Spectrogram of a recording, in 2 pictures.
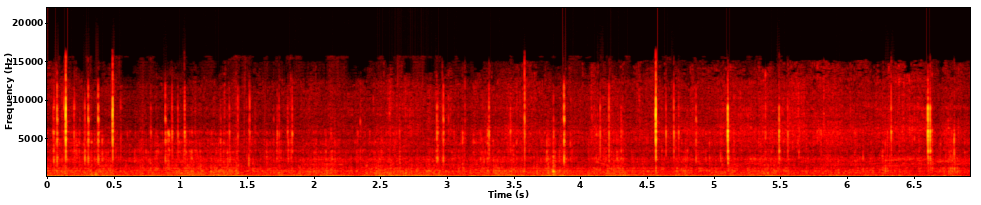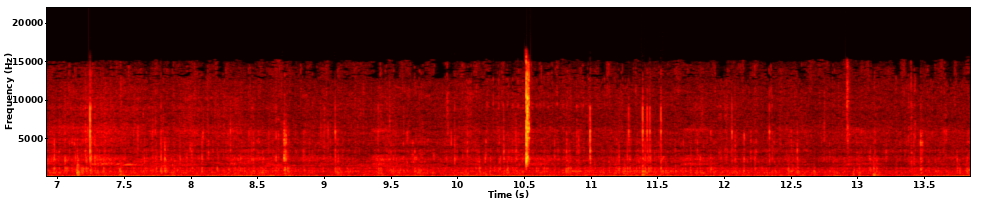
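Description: Cyclocross bike riding over rough, muddy grass: a steady rumble and wind buffeting on the bike-mounted action camera's microphone, with scattered sharp clicks and rattles from the bike. The rumble eases about halfway through as the bike slows.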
